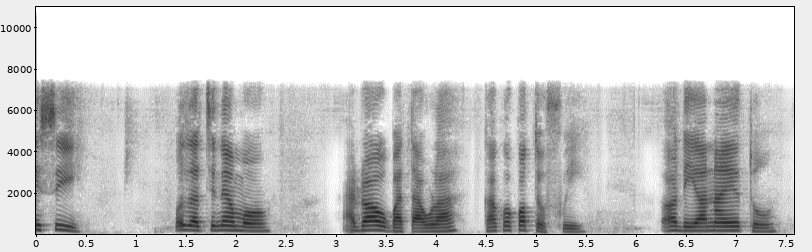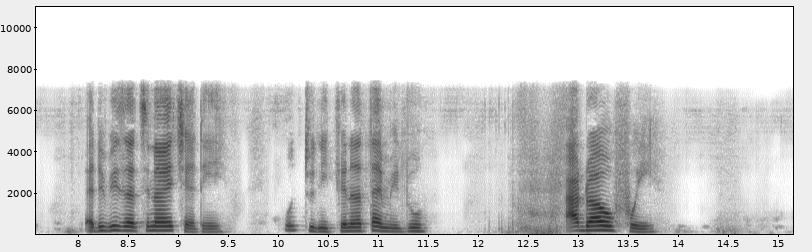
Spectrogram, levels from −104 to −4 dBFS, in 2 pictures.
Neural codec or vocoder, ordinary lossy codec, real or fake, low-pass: codec, 16 kHz, 1 kbps, X-Codec, WavLM features, trained on Multilingual LibriSpeech; MP3, 96 kbps; fake; 7.2 kHz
